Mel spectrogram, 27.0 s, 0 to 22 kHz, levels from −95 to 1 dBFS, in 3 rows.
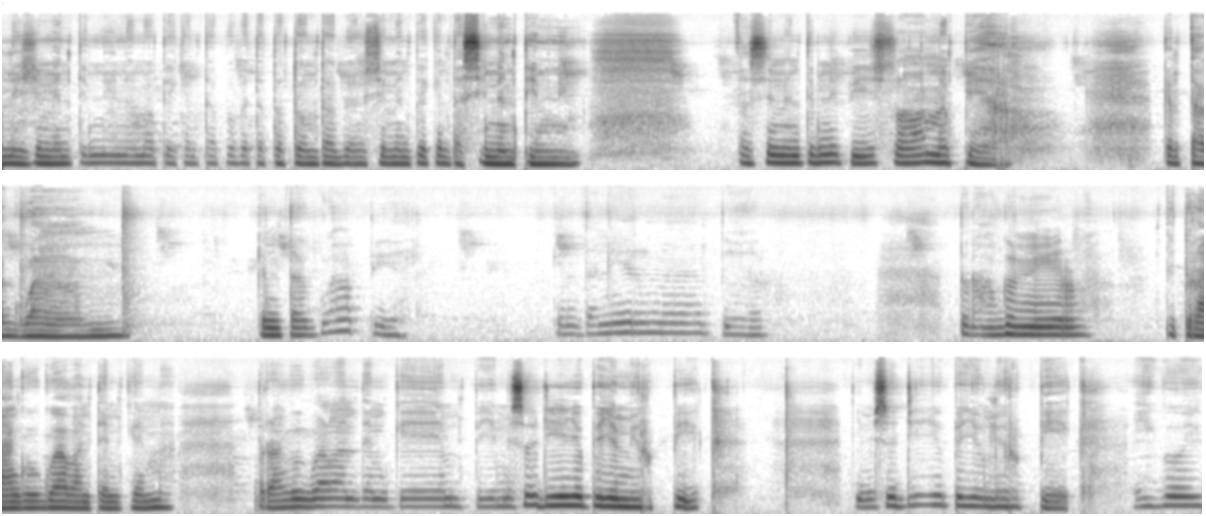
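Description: No technical faults can be heard anywhere in the recording.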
